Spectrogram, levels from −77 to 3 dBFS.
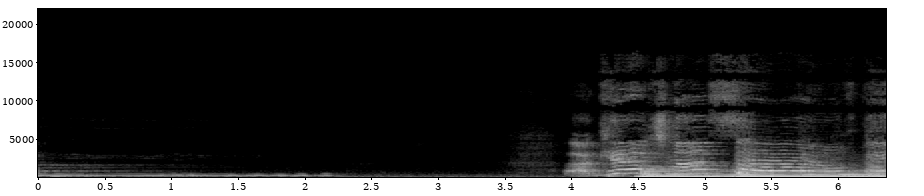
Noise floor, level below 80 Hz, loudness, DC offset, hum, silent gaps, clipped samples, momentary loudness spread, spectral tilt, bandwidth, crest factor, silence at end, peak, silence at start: -51 dBFS; -20 dBFS; -15 LUFS; under 0.1%; none; none; under 0.1%; 24 LU; -6.5 dB/octave; 12.5 kHz; 16 dB; 0 s; -2 dBFS; 0 s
